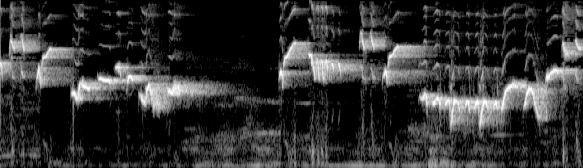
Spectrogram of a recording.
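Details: Magpie-robin singing in the morning so that quiet magpie-robins join in, stepped descending whistled phrases, a pause, then a rapid varied run ending in lower sliding whistles.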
